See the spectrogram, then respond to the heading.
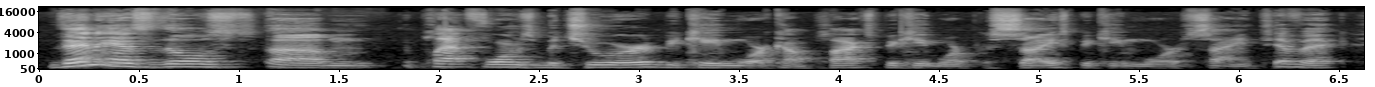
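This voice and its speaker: A man hosting a podcast interview in a measured, articulate, conversational way, building points in lists. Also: mid-range voice, a bit bright.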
